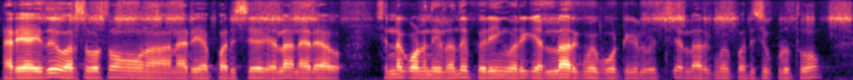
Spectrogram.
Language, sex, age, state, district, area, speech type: Tamil, male, 30-45, Tamil Nadu, Namakkal, rural, spontaneous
